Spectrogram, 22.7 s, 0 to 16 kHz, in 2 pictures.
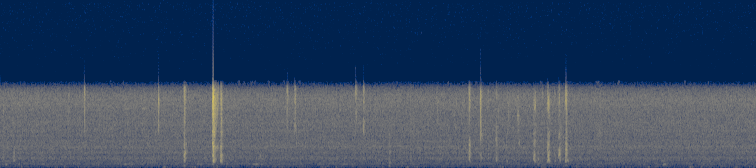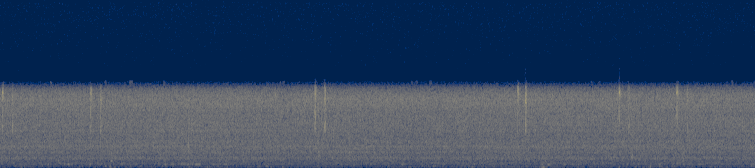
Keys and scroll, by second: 0.0 ctrl+t, 3.2 Return.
